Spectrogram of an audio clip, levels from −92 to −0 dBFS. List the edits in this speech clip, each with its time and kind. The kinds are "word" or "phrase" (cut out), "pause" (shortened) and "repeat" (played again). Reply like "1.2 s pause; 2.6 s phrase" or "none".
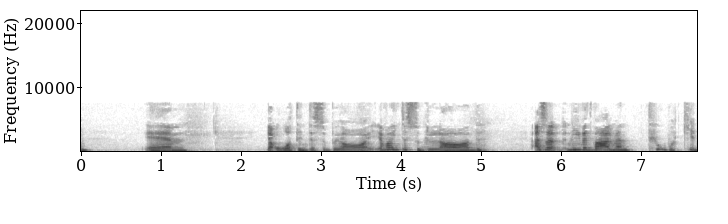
none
